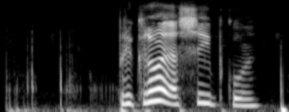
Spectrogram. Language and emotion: Russian, angry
